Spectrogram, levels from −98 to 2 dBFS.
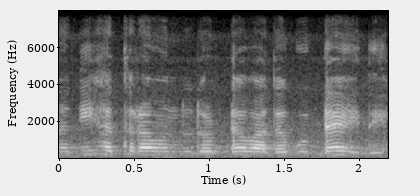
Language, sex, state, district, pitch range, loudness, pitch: Kannada, female, Karnataka, Dakshina Kannada, 185-205 Hz, -19 LUFS, 190 Hz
